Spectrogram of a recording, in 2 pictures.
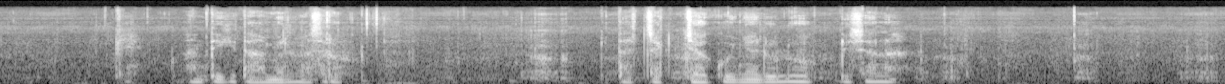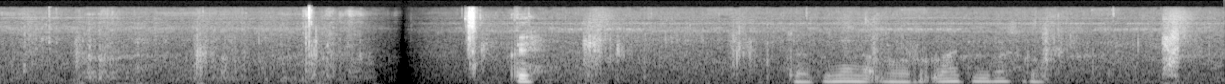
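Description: Footsteps crunch through dry leaves and undergrowth.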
